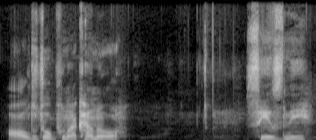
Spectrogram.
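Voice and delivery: normal talking voice

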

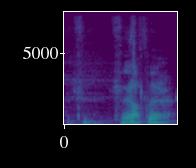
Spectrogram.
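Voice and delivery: soft, hushed and dreamy; hushed reverie about the pot of gold; mock dreamy hush. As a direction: tell it like a bedtime secret.

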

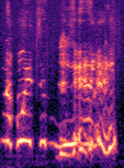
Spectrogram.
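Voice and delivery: very high, laughing protest; mock pleading. Niece begging auntie not to take her, mock pleading.

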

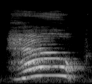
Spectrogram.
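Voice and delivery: high loud cry of alarm; cry for help. Acted. Animals calling from the flood, high panicked cry. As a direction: call out in panic. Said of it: "cried Anansi".

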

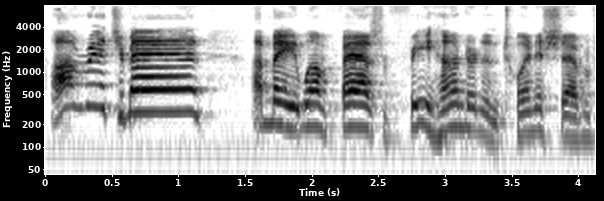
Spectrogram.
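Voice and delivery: very high, loud gloating cheer; over-the-top celebratory squeal; mock jubilation. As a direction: crow it high like a jackpot winner. Mock celebration at in-game payout.

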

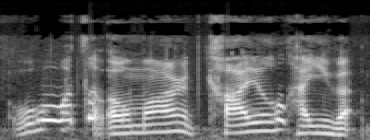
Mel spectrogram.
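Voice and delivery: greeting that cracks up high. Real, not acted. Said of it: "Voice crack".

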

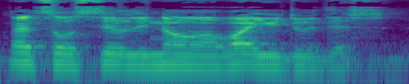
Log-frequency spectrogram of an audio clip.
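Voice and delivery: usual speaking voice

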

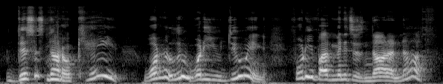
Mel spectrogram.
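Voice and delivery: high, loud indignant protest; exasperated outburst. Real, not acted. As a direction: protest loudly, pitch shooting up. Time running out in test.

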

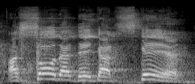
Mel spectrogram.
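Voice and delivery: ordinary delivery

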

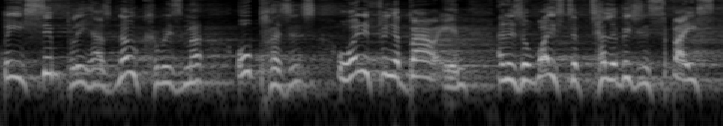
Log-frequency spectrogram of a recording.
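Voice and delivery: slightly cockney letter reading, emphatic. Acted. Football coach denouncing a TV presenter by letter, in a cockney accent. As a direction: read it out as an indignant cockney. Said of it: "I'm gonna do it in his voice".

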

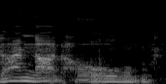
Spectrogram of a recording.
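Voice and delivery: slow, drawn-out moan in a changed voice; sulky moan from under the covers. A narrator's reading. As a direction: moan it out as if you can't be bothered. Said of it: "she moaned".

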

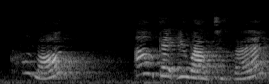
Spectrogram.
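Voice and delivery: high, loud little-sheep voice; eager little sheep. Acted. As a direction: call out urgently to pull the wolf free. Sheep rescues the drowning wolf.

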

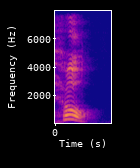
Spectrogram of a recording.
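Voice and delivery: حو said as "ḥu", high and loud; teacher sounding a letter; ha with damma. Shown as a demonstration. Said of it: "ماذا أقول لها؟".

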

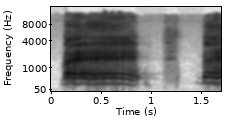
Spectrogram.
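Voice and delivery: a bleated baa from a lost sheep; sheep bleating. Retold or imitated. Preacher bleating like the sheep lost in a hole. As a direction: bleat it like a scared lamb.

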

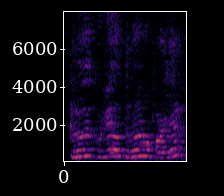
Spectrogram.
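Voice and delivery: very high-pitched mock Chilean; Chilean accent. A turn imitating Chileans, squeaky-high Chilean accent. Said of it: "eh, chileno".

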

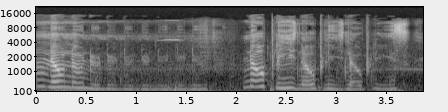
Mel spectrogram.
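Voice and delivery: fading pleading no's; anguished denial. Real, not acted. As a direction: beg quietly, growing fainter. Being caught by enemy.

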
